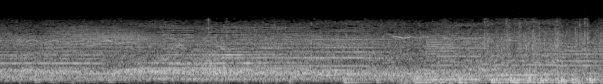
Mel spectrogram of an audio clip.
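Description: Steady din of a football stadium crowd heard through a TV broadcast, with several sustained steady tones over it.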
